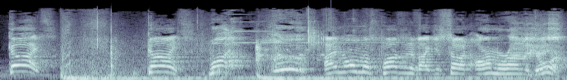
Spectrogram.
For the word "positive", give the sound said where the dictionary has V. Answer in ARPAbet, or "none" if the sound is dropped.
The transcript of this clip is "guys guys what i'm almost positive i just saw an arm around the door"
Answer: V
